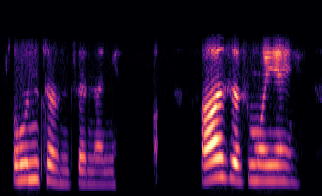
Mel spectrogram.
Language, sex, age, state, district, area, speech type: Nepali, female, 60+, West Bengal, Darjeeling, rural, conversation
